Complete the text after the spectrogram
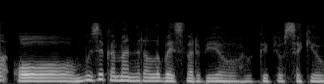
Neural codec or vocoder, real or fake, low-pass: codec, 16 kHz, 0.5 kbps, X-Codec, HuBERT features, trained on LibriSpeech; fake; 7.2 kHz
